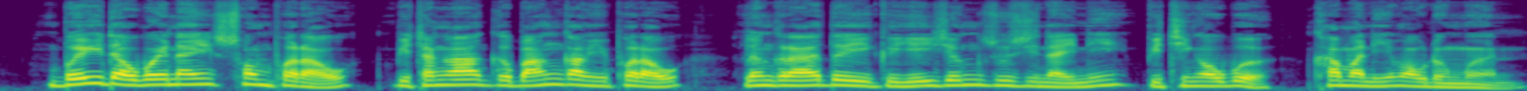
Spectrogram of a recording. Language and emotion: Bodo, neutral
